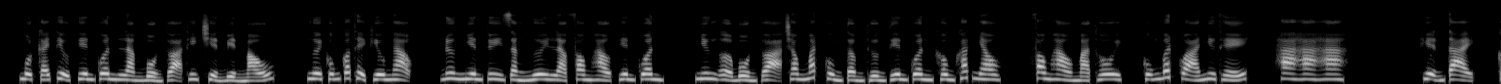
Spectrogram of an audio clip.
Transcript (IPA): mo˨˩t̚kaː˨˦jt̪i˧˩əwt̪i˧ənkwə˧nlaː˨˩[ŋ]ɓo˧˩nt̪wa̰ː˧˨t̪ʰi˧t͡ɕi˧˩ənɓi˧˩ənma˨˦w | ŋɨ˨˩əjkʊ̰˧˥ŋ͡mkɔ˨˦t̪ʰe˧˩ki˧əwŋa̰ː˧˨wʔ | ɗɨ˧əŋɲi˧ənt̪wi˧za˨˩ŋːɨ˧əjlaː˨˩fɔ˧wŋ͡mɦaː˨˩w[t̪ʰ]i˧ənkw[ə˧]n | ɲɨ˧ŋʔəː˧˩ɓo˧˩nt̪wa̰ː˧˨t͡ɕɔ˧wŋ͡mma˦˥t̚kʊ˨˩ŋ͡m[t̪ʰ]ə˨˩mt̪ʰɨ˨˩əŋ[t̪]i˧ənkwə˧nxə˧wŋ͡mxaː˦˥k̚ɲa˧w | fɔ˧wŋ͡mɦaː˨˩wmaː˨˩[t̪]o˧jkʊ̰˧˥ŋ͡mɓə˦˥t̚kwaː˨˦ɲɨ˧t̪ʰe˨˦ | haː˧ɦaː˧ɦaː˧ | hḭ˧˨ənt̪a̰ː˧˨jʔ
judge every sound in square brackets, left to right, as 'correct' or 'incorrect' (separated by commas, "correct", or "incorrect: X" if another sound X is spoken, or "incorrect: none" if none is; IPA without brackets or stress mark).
incorrect: m, incorrect: t̪, correct, incorrect: t̪, correct, incorrect: t̪ʰ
